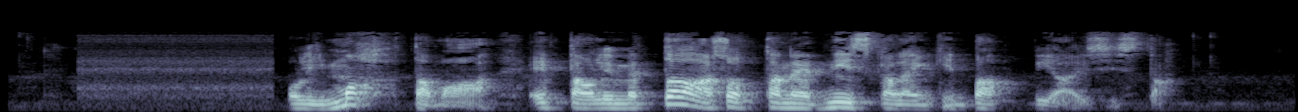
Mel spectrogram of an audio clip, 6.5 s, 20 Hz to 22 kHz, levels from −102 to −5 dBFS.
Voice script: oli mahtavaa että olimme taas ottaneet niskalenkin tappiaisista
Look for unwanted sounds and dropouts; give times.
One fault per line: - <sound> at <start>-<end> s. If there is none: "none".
none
